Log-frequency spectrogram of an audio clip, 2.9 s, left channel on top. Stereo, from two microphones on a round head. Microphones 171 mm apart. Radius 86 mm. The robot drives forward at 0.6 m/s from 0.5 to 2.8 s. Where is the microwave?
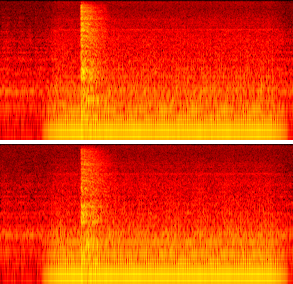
70° left (ahead or behind), 2.5 m; by 1.1 s 75° left (ahead or behind), 2.5 m.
